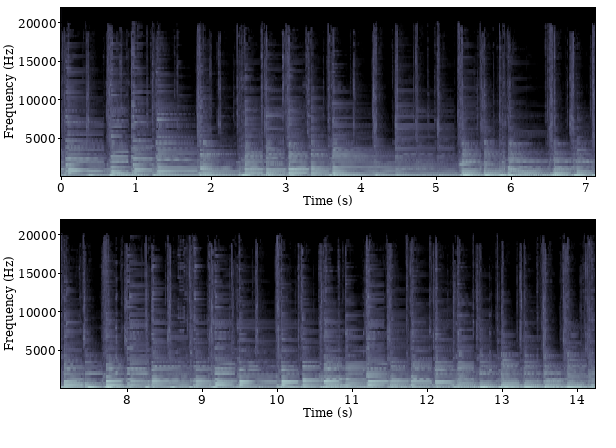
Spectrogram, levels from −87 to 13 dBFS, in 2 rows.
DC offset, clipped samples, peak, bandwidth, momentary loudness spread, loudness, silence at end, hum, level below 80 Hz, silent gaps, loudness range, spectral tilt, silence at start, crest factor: under 0.1%; under 0.1%; -6 dBFS; 19.5 kHz; 6 LU; -22 LUFS; 0 s; none; -56 dBFS; none; 2 LU; -6 dB/octave; 0 s; 16 dB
